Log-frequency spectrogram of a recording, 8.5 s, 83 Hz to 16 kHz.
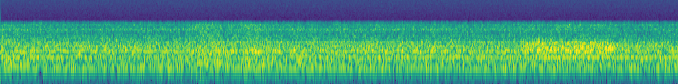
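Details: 2007 machine, No.1, spindle at 8000 rpm: steady high hum with a thin whine above it and no knocks; abnormally loud spindle sound at high speed.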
